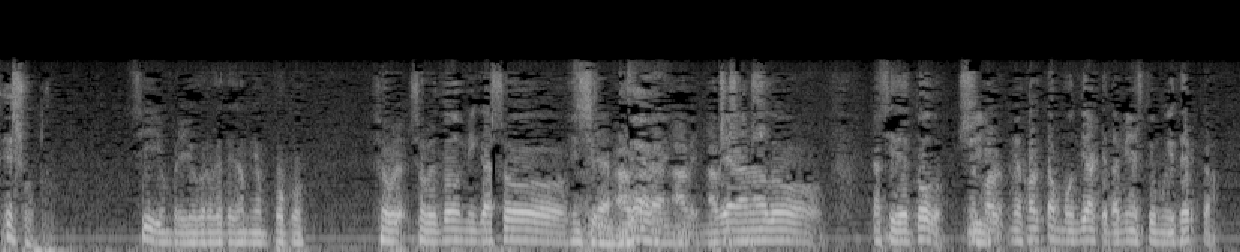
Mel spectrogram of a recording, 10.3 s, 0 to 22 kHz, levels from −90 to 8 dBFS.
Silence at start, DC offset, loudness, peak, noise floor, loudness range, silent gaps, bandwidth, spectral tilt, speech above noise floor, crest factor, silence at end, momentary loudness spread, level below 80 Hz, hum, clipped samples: 0 s; under 0.1%; -22 LUFS; -8 dBFS; -43 dBFS; 3 LU; none; 9.4 kHz; -5.5 dB/octave; 21 dB; 14 dB; 0 s; 9 LU; -40 dBFS; none; under 0.1%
